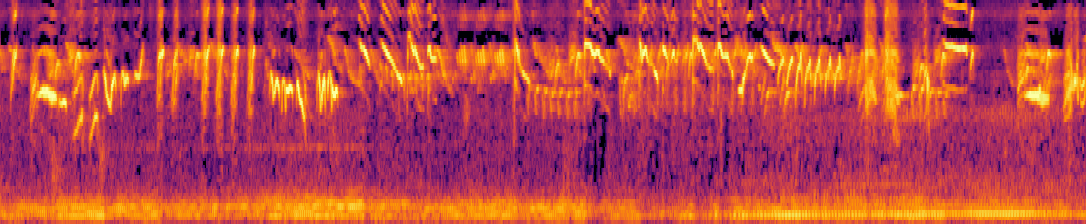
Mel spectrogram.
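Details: Lively white-eye song in gacor style, bongkar isian: long, unbroken sequences of high twitters, quick trills and sharp chips, steady throughout, with a faint low hum behind.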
